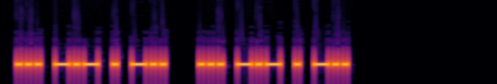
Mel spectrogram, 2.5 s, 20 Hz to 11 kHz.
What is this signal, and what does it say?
Morse code, heard as a keyed tone, about 50 wpm, 700 Hz. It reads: SKED SKED
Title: Abbreviations Repeated 3x - 50wpm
